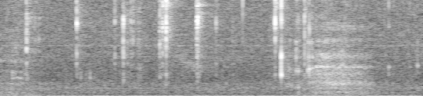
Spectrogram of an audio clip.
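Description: Near silence with a few faint metallic clicks: a steel tension wrench being handled and slid into a padlock keyway.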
